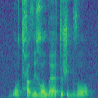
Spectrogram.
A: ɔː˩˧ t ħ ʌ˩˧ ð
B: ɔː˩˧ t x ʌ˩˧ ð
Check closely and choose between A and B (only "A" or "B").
A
